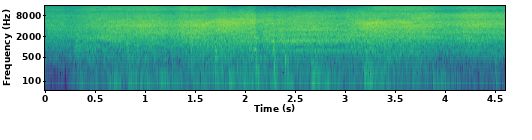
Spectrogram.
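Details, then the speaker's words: Buried sprinkler irrigation pipework under pressure test: steady loud hiss of escaping air with gurgling bursts from a fitting left untightened, air venting before water sprays out. "so dad had forgotten to tighten this one i could hear the air coming"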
